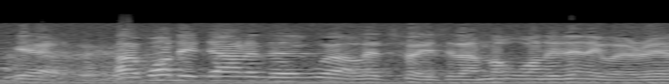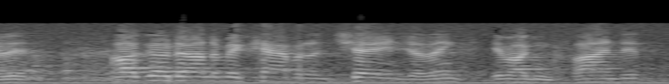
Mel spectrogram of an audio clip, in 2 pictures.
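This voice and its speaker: A man plays a bumbling, amiable naval commander from radio comedy. The high, posh English voice rambles absent-mindedly with chuckles, over a muffled and noisy vintage recording. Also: a little fast, lightly acted. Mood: rambling. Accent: upper-class English. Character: amiable, bumbling, tipsy-sounding accident-prone posh male commander. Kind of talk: classic British radio sitcom acting.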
